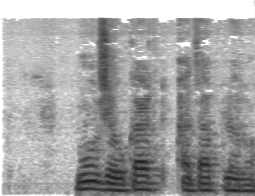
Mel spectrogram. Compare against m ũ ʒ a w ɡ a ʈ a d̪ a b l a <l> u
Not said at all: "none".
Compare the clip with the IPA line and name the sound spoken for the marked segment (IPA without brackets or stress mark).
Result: ɾ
